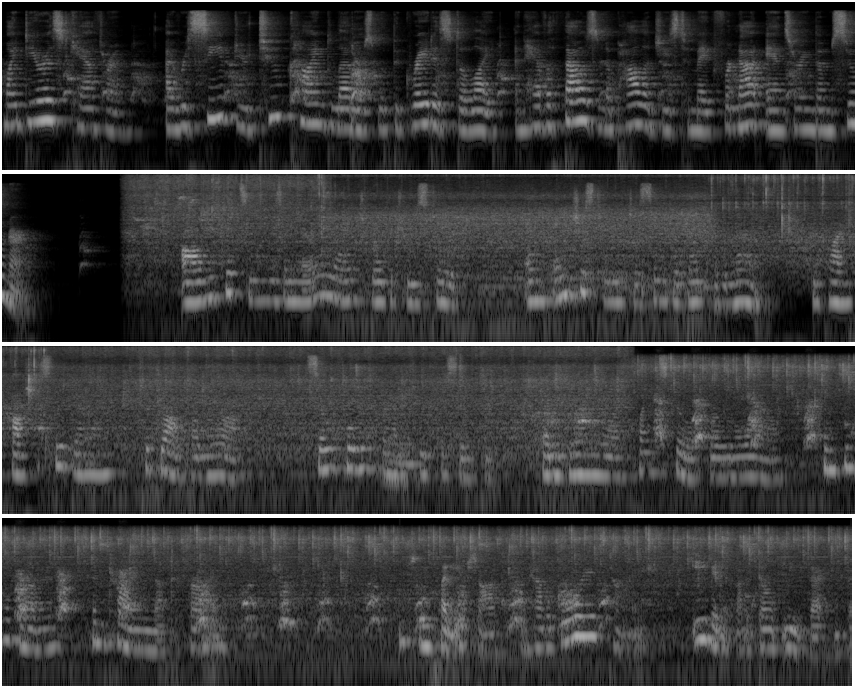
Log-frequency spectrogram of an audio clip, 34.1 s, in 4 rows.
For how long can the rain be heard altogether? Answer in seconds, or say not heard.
24 s.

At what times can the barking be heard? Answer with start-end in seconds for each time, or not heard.
0.0-9.4, 22.4-31.8.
